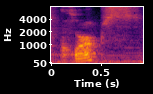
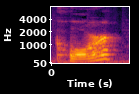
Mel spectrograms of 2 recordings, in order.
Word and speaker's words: Corps: problem in that video i pronounce this word as corpse it is not corpse it is core i am very stupid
